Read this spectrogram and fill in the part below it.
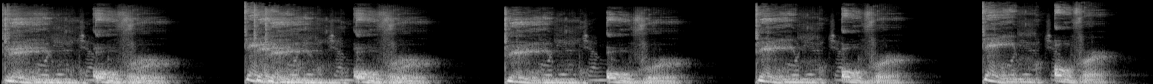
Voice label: epic game over voice

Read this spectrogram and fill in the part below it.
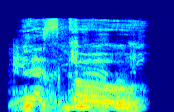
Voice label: lets go adlibs

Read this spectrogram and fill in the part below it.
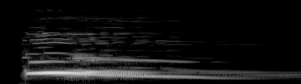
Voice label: slow oof

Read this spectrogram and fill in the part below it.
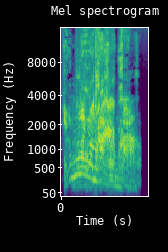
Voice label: male murloc

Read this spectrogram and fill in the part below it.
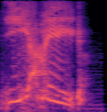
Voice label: person yelling yummy

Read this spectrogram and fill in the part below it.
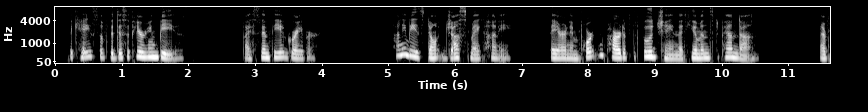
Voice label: voiceover

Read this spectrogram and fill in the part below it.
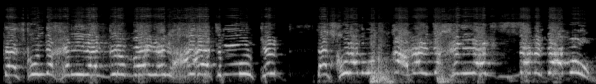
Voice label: angry

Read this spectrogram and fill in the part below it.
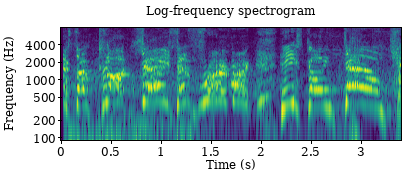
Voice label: mystery voice

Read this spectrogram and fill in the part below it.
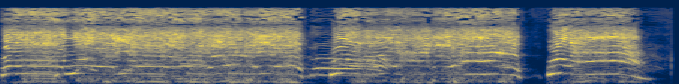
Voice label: rage

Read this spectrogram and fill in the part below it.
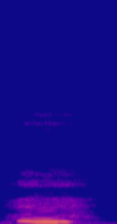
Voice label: female hmm

